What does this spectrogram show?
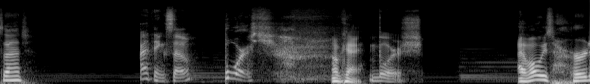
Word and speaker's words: borscht: Borscht. Okay. Borscht. I've always heard it. I don't think I've ever seen it spelled, so I had to make sure The that... T is silent.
